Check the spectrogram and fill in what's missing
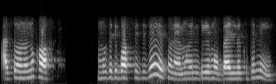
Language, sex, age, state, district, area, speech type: Odia, female, 30-45, Odisha, Nayagarh, rural, conversation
